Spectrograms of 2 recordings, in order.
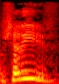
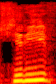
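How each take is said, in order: First: The first vowel is an a sound. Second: The first vowel is an i sound. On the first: The speaker calls it right. "والصواب شريف" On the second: The speaker calls it wrong. "لماذا تكسر اسمك؟ المصريون يقولون شريف"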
